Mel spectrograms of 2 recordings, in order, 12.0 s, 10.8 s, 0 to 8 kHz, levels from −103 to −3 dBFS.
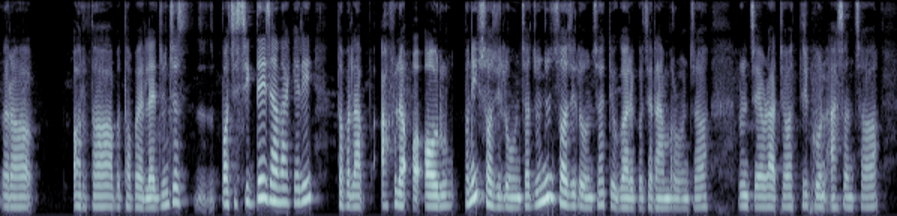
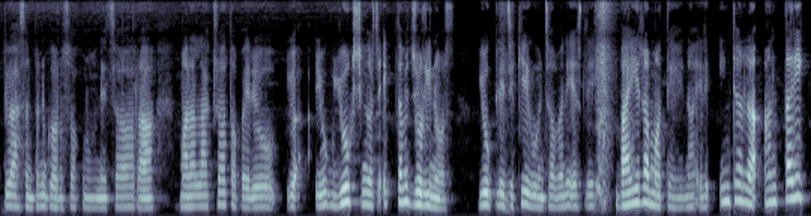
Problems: none marked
